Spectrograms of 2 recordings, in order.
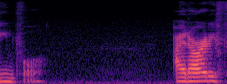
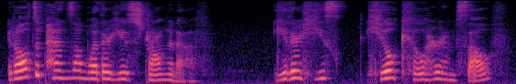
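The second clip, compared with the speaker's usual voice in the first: put-on higher, grave young woman; Alice's voice; 8 semitones higher, 4 dB louder than usual. A narrator's reading. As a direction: foretell it gravely. Alice foretelling grimly.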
